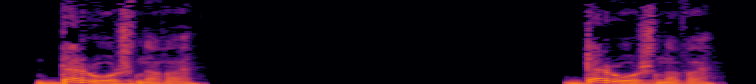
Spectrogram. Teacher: When G and O appear together in the middle or at the end of a word, the G will often have a V sound.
